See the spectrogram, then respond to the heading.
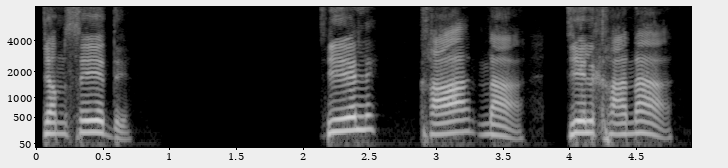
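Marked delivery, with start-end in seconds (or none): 2.2-3.7 slow, pauses between the parts; broken into parts. Shown as a demonstration. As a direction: sound it out piece by piece. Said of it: "दो दो अक्षर तोड़ तोड़ के".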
